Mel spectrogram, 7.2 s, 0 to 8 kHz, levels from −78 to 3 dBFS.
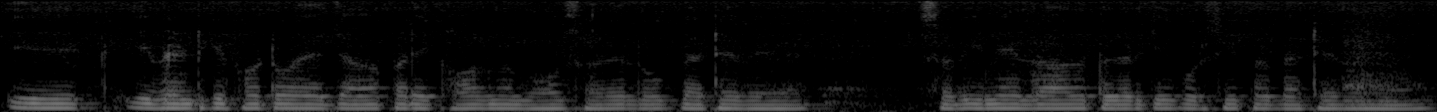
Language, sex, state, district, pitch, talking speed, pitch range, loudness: Hindi, male, Bihar, Muzaffarpur, 110 Hz, 225 wpm, 105-110 Hz, -47 LUFS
